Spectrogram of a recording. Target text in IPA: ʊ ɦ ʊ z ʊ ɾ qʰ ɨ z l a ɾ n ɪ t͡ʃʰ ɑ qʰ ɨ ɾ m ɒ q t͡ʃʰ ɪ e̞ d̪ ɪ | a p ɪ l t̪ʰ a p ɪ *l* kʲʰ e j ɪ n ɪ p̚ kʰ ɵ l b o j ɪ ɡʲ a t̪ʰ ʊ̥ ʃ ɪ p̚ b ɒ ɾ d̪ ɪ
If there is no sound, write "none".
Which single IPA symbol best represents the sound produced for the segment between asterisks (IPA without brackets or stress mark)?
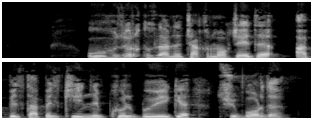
l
